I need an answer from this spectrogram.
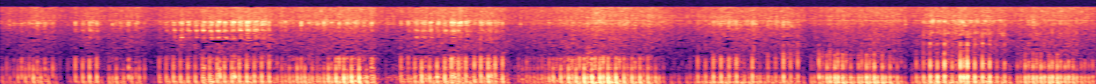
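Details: Ruby, a pet cat, purring noisily while snuggling with her owner in bed in the morning: a steady, rumbling purr that swells and fades in alternating breath phases, with brief dips roughly every second.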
